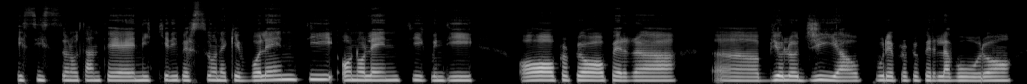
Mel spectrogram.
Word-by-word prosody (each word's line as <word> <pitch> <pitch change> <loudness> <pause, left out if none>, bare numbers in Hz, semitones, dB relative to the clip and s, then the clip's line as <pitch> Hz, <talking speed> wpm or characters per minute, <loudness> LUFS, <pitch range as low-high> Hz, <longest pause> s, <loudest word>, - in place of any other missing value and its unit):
esistono 195 0 -4
tante 185 -1 -1
nicchie 190 +2 -2
di 195 - 0
persone 190 0 -2
che 190 0 -1
volenti 215 +5 +1
o 200 - +1
nolenti, 195 0 0
quindi 185 0 -2 0.4
o 195 +1 +5
proprio 190 -1 +2
per, 185 -1 -1
ehm, 180 -1 -3
biologia 190 -1 +2
oppure 190 +2 -2
proprio 185 0 -5
per 185 -1 -2
lavoro, 180 0 0
185 Hz, 110 wpm, -23 LUFS, 185-195 Hz, 0.4 s, o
